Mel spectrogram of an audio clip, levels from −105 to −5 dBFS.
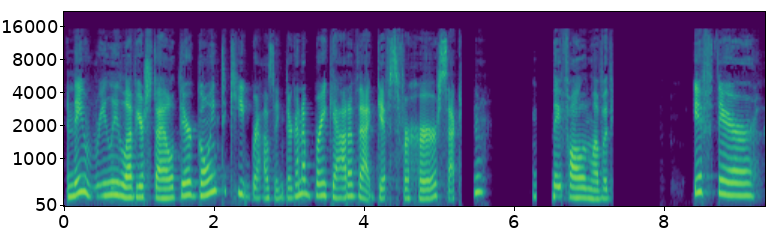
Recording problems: audio cutting out; at 5.5 s, at 6.5 s and at 7.5 s for 0.5 s

